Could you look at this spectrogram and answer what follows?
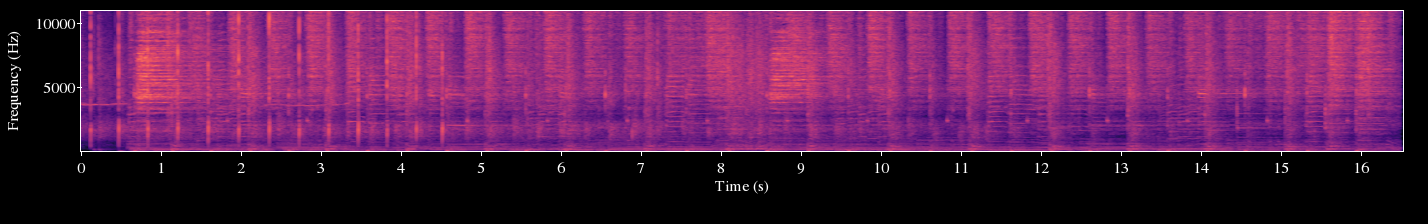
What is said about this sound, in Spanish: quiero que lo recibamos hoy con un fuerte aplauso a mi amigo Ricardo Sala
